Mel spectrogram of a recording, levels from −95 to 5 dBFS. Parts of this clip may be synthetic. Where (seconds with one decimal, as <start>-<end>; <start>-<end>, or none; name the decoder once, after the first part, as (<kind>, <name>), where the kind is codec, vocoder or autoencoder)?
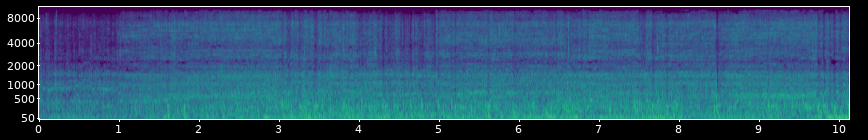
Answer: none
